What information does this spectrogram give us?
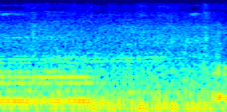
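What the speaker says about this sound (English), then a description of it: "because of those horns honking" Car horns honk in traffic, a short steady toot over a dense roadway rumble, loud and close, with a voice mixed into the noise.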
